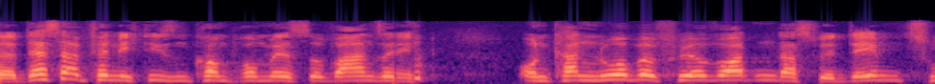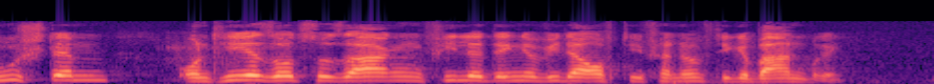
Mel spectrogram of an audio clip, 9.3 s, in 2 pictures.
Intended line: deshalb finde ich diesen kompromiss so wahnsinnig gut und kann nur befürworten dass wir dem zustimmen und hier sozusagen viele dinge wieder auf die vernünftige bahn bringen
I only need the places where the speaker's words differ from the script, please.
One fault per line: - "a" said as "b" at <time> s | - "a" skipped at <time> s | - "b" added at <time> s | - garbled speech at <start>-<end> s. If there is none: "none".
none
